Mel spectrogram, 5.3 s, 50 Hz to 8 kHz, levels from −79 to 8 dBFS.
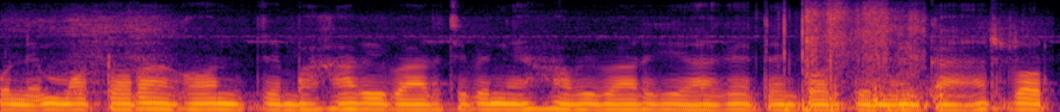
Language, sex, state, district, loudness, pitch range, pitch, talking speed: Chakma, male, Tripura, Unakoti, -15 LUFS, 100-105 Hz, 100 Hz, 160 wpm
